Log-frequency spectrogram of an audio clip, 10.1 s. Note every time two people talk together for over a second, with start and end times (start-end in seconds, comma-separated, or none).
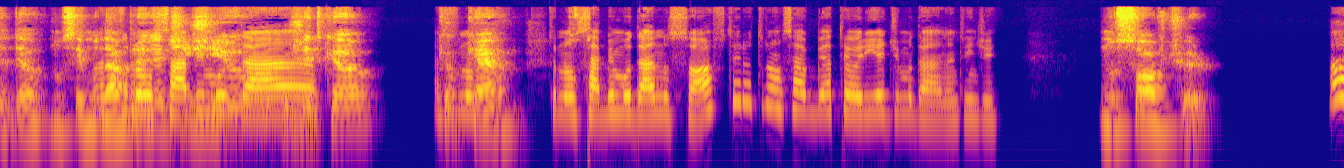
0.7-2.4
